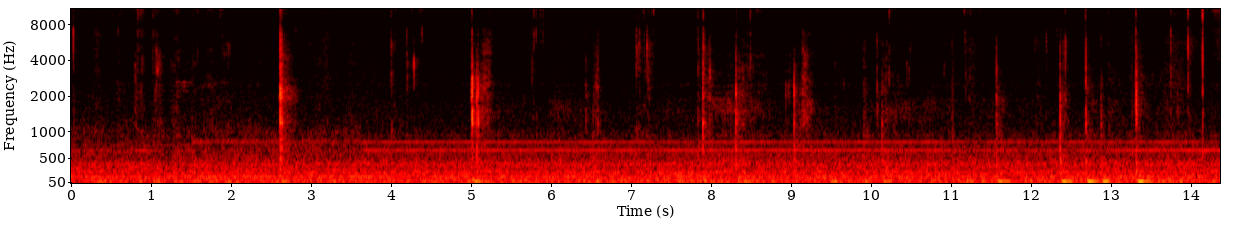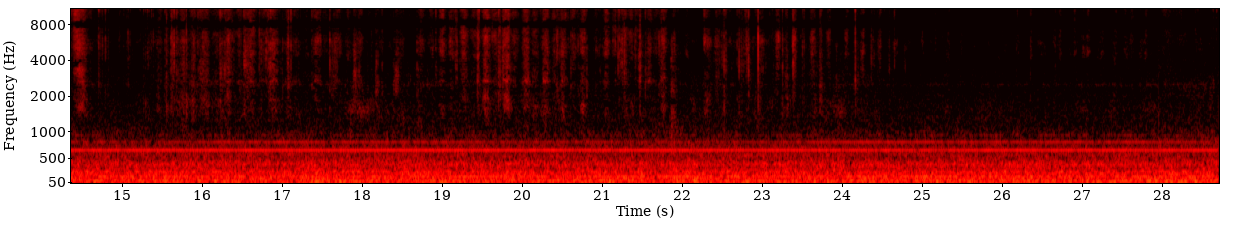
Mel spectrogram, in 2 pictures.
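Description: Kitchen food-preparation sounds: scattered light clicks and taps of utensils and ingredients being handled, with a quick run of knocks about halfway through, over a steady hum.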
